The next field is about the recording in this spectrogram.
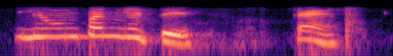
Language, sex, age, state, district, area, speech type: Marathi, female, 18-30, Maharashtra, Kolhapur, urban, conversation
